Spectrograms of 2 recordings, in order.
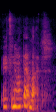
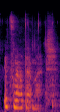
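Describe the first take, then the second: First: Said in the usual way. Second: Calming herself down, barely voiced; softer self-reassurance. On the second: Real, not acted. Reassuring herself mid-haircut, much softer. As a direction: repeat it much softer, to yourself.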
